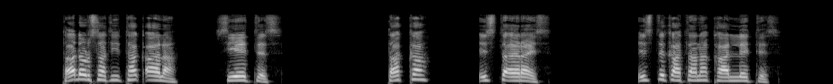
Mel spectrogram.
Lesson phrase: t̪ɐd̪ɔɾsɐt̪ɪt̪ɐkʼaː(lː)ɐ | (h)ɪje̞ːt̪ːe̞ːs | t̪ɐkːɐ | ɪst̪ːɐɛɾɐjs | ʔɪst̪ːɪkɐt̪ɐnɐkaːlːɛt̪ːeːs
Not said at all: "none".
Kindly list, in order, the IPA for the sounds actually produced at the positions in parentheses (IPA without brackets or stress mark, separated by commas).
l, s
